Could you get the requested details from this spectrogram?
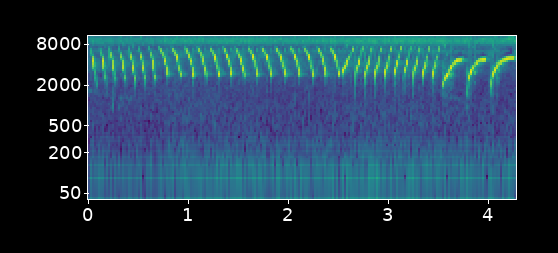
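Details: Belgian canary song: a long run of rapid, evenly spaced downward-slurred high notes, briefly shifting to a quicker tour, ending with three rising upslurred whistles.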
